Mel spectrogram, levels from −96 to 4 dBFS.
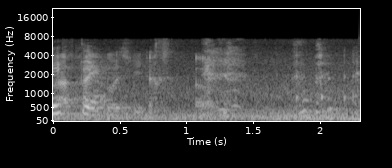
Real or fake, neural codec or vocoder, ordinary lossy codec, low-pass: real; none; none; 7.2 kHz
